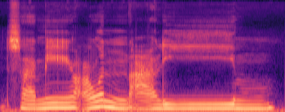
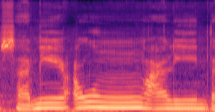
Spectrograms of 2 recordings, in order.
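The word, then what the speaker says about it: سميع عليم: Seperti apa sami'un Alim Nah itu juga sama jangan ada dengung jangan seperti begini Bacanya saminta jangan ada dengung seperti itu atau jangan ada pantulan jangan seperti begini Ya sami Nah itu cara baca izhar nah perbedaan antara nun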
